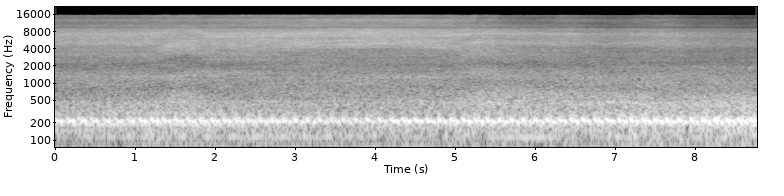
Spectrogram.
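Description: Indian Railways express train moving along the platform: a steady engine drone over the rushing rumble of the passing coaches.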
